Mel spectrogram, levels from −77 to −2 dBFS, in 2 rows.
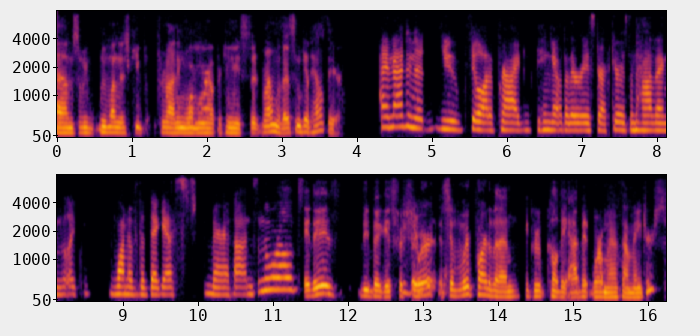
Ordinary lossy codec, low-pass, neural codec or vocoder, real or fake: Opus, 16 kbps; 7.2 kHz; codec, 44.1 kHz, 2.6 kbps, SNAC; fake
